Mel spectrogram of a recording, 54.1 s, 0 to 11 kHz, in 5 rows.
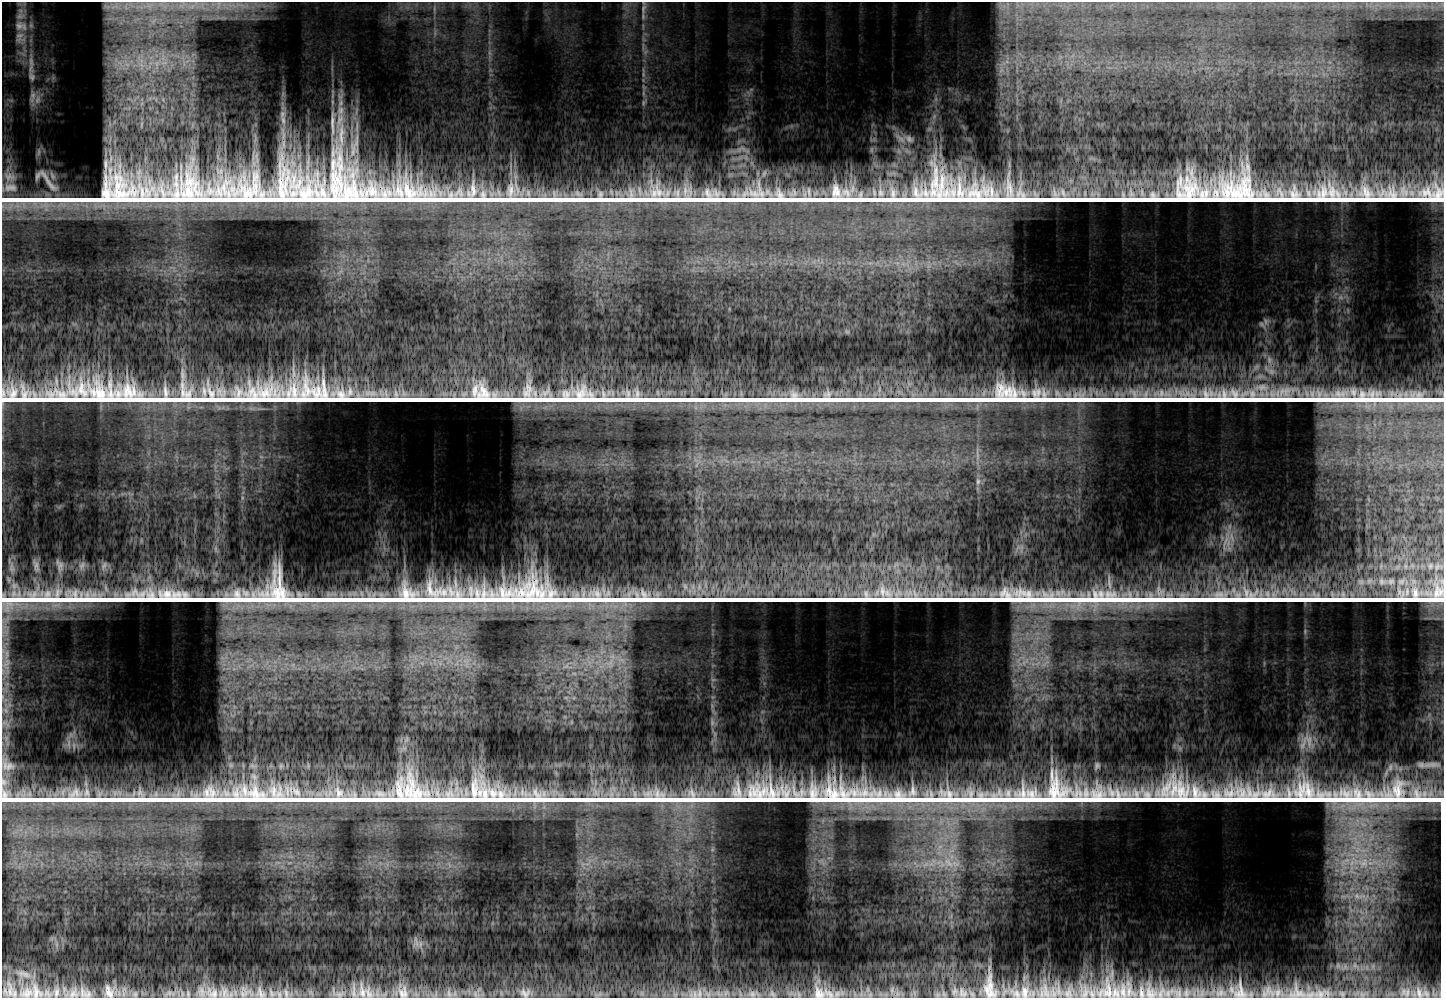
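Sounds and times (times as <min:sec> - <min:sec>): wind buffeting microphone: 0:00.7 - 0:54.0
chainsaw cutting branches: 0:00.8 - 0:03.8, 0:07.4 - 0:24.4, 0:25.4 - 0:38.6, 0:39.6 - 0:51.9, 0:53.1 - 0:54.0.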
